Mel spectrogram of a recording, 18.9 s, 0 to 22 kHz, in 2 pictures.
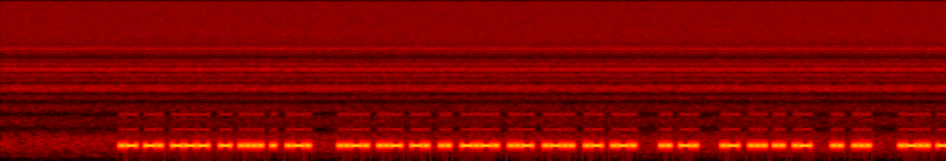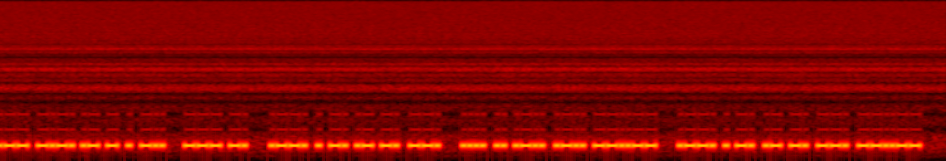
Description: Morse code, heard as a keyed tone, hand-sent with a paddle, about 38 wpm, 400 Hz. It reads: ANOTHER FUNICULAR IN ASIA IS LOCATED ON PENANG HILL, PENANG,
